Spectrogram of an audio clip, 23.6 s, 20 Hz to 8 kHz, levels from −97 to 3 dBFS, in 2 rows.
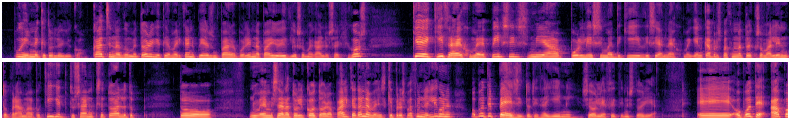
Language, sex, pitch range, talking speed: Greek, female, 175-255 Hz, 180 wpm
